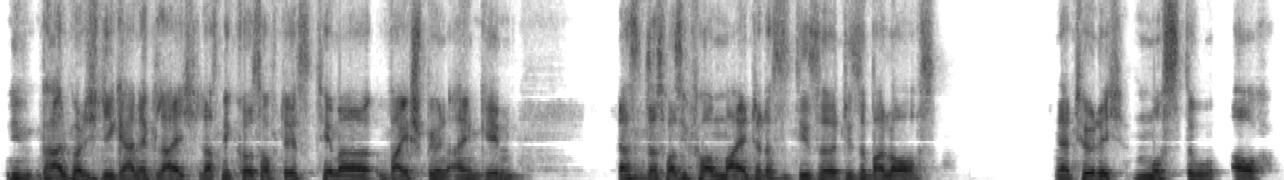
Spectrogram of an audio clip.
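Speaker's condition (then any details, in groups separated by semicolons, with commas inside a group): Cleft lip and palate, cleft lip, jaw and palate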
